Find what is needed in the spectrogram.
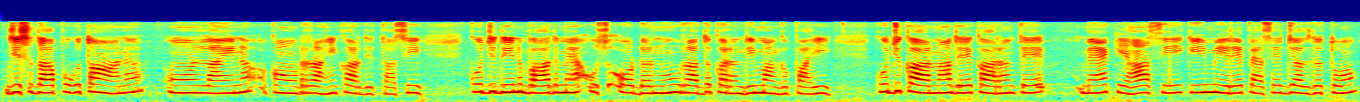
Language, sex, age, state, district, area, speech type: Punjabi, female, 30-45, Punjab, Pathankot, rural, spontaneous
